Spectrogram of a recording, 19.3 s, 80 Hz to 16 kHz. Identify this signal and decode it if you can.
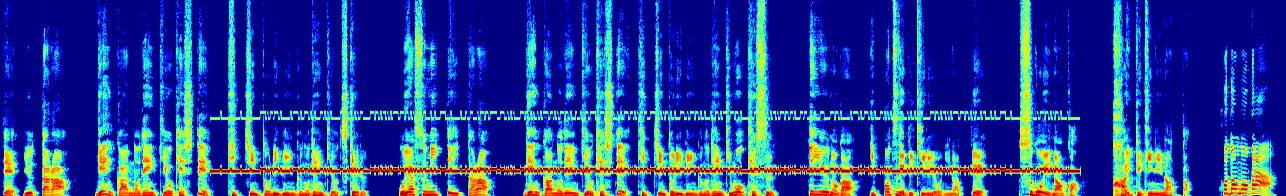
RTTY (50 baud, 170 Hz shift), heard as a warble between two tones, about 2200 Hz centre, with speech in Japanese. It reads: EA4CJV DE YB9QC TNX FER QSO CARLOS, 73 AND GL. EA4CJV DE YB9QC SK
